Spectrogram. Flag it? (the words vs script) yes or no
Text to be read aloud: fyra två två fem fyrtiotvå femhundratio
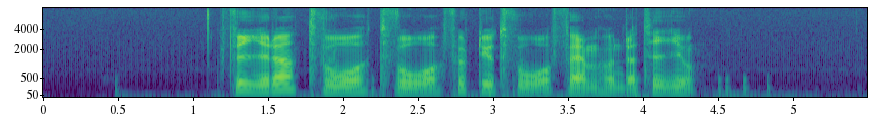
yes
